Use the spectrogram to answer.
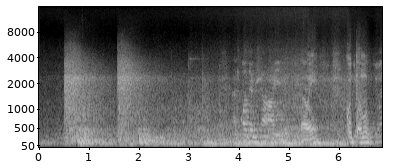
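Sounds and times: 
bursts of gunfire: 0:00.5 - 0:03.6
bullets striking a wall: 0:00.5 - 0:03.8
speech: 0:04.0 - 0:06.8.

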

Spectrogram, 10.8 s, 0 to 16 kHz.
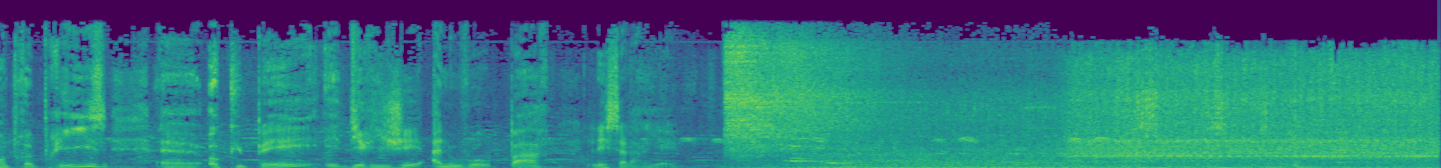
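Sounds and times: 
speech: 0:00.0 - 0:05.6
road traffic: 0:05.1 - 0:10.8
bus engine rumble from inside a moving bus: 0:05.2 - 0:10.8.

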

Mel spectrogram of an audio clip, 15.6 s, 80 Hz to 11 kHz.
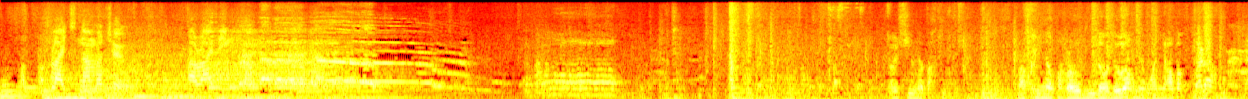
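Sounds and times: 
outdoor noise: 0:00.0 - 0:15.6
speech: 0:00.2 - 0:04.2, 0:11.2 - 0:15.6
rooster crowing: 0:01.3 - 0:06.3, 0:15.3 - 0:15.6.

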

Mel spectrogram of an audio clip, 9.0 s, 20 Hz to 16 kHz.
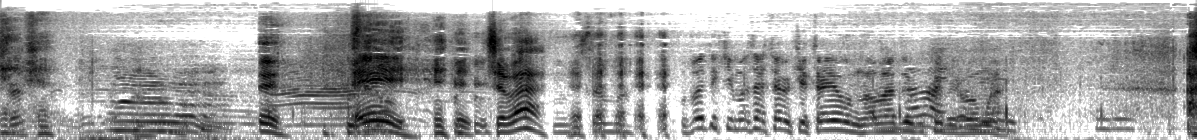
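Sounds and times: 
speech: 0:00.0 - 0:08.9
cows mooing in long low calls: 0:00.6 - 0:03.2
laughter: 0:02.4 - 0:05.4.

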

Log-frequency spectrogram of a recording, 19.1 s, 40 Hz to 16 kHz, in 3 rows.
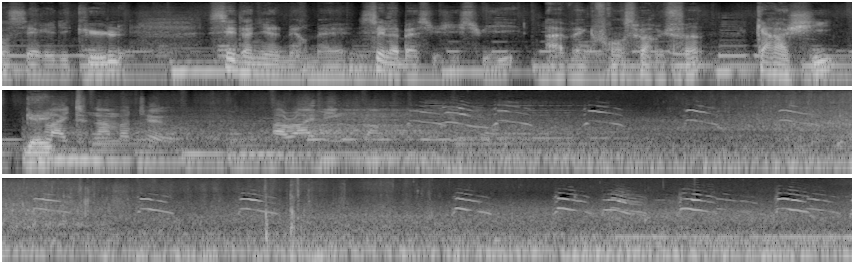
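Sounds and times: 
speech: 0:00.0 - 0:07.8, 0:08.4 - 0:09.5
seagulls calling overhead near the harbor: 0:06.6 - 0:19.1
steady wash of water: 0:07.1 - 0:16.1.

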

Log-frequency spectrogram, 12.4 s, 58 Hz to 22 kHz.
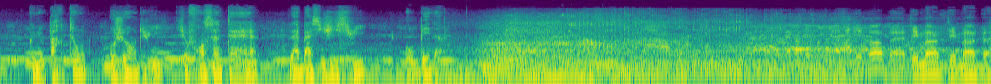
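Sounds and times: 
speech: 0:00.0 - 0:06.3, 0:10.8 - 0:12.3
busy city traffic in Cotonou Benin: 0:00.0 - 0:12.3
small moped taxi engine buzzing in a street in Cotonou Benin: 0:05.6 - 0:10.2.

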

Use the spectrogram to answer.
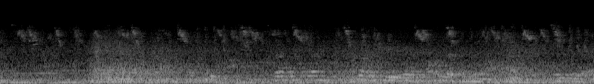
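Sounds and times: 
birds chirping: 0:00.0 - 0:05.9
murmuring voices: 0:01.9 - 0:05.9
speech: 0:02.8 - 0:05.9.

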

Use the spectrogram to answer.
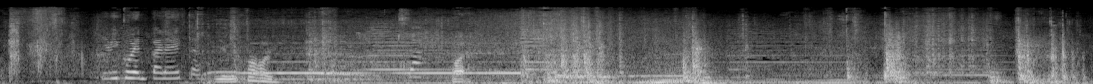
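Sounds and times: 
speech: 0:01.0 - 0:04.8, 0:05.5 - 0:06.2
heavy metal doors on a delivery truck slamming shut: 0:04.9 - 0:07.5, 0:08.4 - 0:10.9.

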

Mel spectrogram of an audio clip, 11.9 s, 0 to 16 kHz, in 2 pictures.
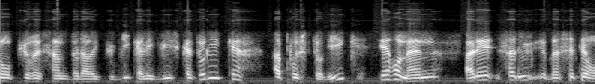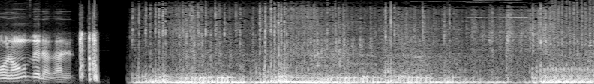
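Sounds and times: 
speech: 0:00.0 - 0:07.4
motorcycle engine revving: 0:07.2 - 0:11.8.

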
